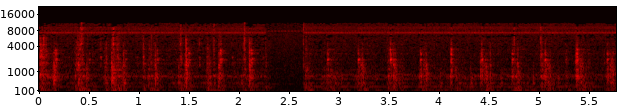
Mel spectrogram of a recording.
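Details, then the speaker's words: NEMA 17 stepper motor run by an Arduino at 12 volts, driving the leadscrew of a DIY syringe pump that binds slightly; rapid uneven clicking and ticking with a brief pause midway. "But as a proof of concept, the stepper motor does work and it does bind a little bit."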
